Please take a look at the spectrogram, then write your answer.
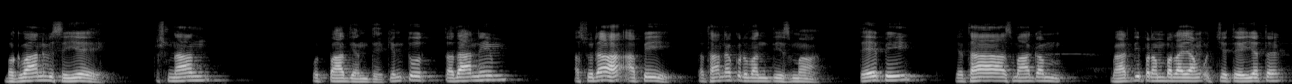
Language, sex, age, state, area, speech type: Sanskrit, male, 30-45, Maharashtra, urban, spontaneous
